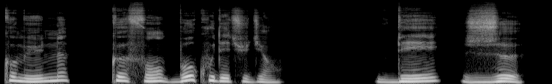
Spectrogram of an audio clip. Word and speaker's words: des œufs: Des œufs. Au pluriel, le F ne se prononce pas, et le son voyelle est différent.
